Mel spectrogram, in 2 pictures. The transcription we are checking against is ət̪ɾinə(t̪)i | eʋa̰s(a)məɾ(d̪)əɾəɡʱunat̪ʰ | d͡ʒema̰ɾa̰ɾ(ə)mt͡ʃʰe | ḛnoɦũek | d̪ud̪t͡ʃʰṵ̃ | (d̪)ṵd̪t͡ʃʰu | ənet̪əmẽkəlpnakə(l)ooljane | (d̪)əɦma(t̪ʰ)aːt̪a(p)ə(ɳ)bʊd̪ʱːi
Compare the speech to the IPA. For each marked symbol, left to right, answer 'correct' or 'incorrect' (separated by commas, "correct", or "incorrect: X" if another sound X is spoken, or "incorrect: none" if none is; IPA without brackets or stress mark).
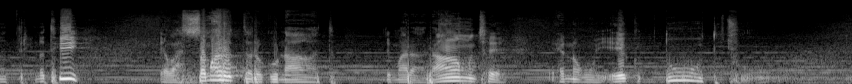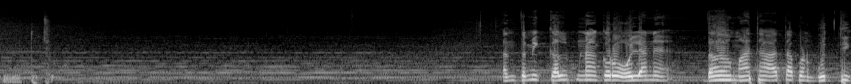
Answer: incorrect: t̪ʰ, incorrect: ə, incorrect: t̪, incorrect: a, correct, incorrect: ɾ, correct, correct, correct, correct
